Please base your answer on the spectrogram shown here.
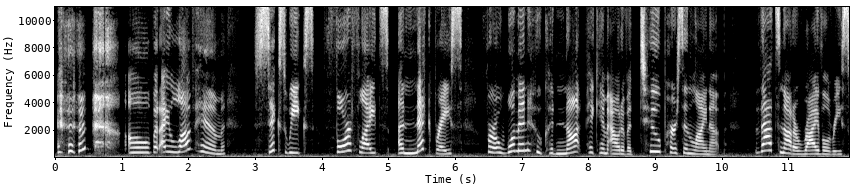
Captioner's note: laughs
